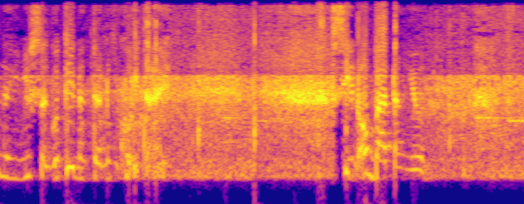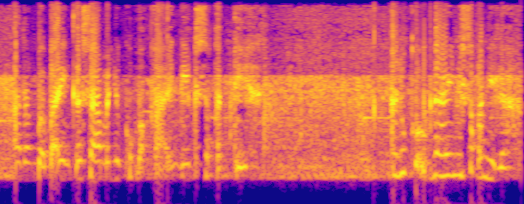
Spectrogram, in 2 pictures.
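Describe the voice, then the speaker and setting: A woman playing a troubled, earnest elder daughter in a Filipino melodrama, speaking deliberately and with pain. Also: high voice, background noise, close to an everyday voice. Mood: confronting.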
